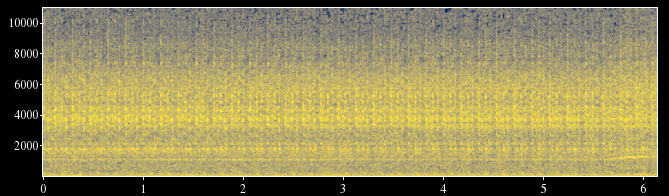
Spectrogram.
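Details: 1998 Ford E350 bus with 7.3 Powerstroke diesel after fixing a hidden no-start fault with a new battery cable: deep, steady diesel clatter with no stumbling or dragging; normal start and idle.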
